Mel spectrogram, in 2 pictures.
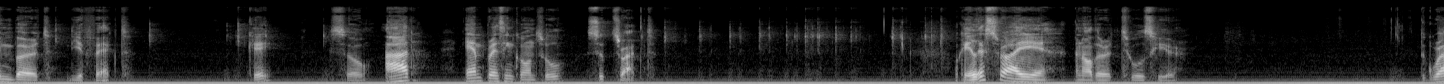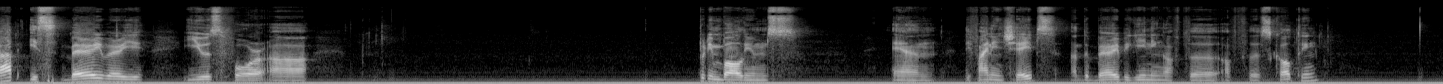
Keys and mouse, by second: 0.9 click, 1.8 ctrl+click, 2.9 shift+middle click, 3.9 click, 5.4 ctrl+click, 6.6 ctrl+z, 7.5 ctrl+z, 8.0 ctrl+z, 8.7 ctrl+z, 9.9 shift+middle click, 11.4 click, 15.8 f, 17.0 click, 17.6 shift+middle click, 19.0 click, 27.5 shift+middle click, 28.2 click.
